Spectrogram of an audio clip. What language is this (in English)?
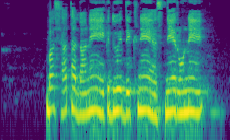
Pahari-Potwari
